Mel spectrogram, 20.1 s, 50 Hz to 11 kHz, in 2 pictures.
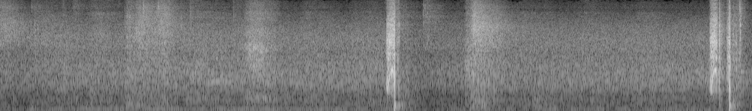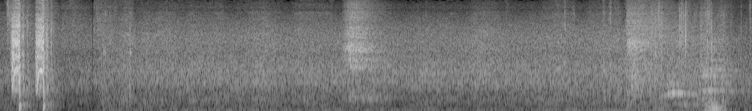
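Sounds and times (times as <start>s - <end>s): airsoft guns firing: 9.5s - 10.9s.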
